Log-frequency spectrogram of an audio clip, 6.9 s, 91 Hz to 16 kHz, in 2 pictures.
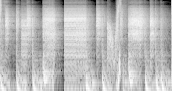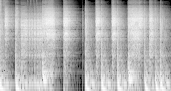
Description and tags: dubstep drumloop amped glitch 140BPM
A quick amped dubstep glitch loop.
200, gross, beat, bpm, loop, stutter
